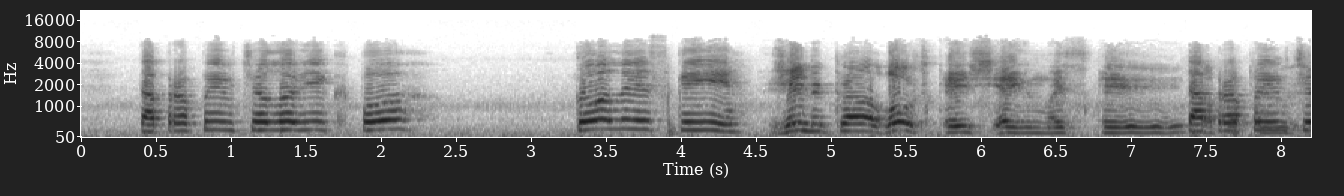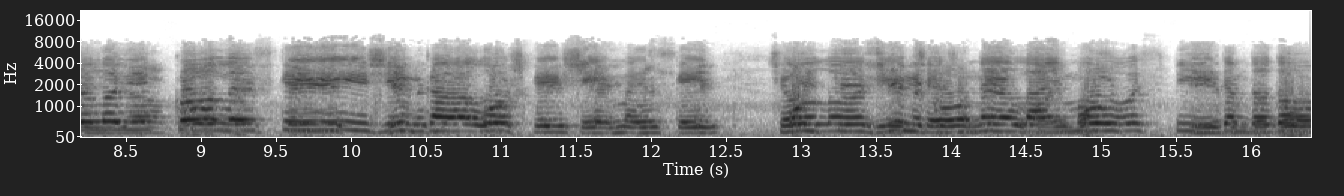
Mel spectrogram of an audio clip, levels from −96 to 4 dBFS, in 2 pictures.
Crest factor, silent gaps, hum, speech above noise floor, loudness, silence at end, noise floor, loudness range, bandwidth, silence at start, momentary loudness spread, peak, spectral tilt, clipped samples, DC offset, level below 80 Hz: 12 dB; none; none; 27 dB; -18 LUFS; 0 s; -44 dBFS; 2 LU; 8.4 kHz; 0.4 s; 7 LU; -6 dBFS; -5.5 dB/octave; under 0.1%; under 0.1%; -44 dBFS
